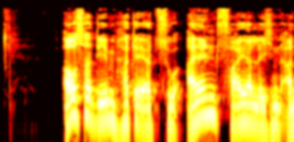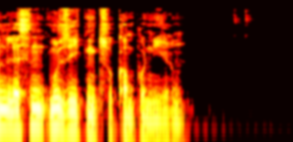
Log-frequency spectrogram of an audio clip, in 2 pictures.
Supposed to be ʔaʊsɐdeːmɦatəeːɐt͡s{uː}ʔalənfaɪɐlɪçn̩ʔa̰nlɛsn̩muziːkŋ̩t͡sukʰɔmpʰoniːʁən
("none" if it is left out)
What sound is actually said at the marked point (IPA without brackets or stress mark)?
u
